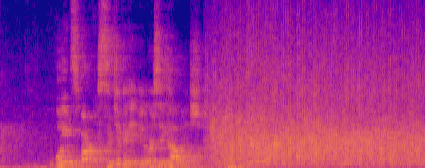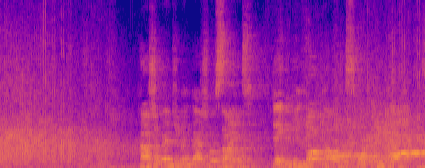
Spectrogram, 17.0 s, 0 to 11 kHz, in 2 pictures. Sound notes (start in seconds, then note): 4.0 applause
